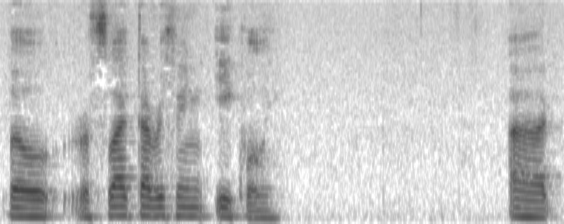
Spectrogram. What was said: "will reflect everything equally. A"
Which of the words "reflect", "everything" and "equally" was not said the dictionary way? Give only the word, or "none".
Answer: none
